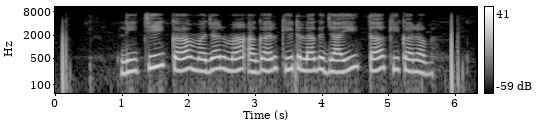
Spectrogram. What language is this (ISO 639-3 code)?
mag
